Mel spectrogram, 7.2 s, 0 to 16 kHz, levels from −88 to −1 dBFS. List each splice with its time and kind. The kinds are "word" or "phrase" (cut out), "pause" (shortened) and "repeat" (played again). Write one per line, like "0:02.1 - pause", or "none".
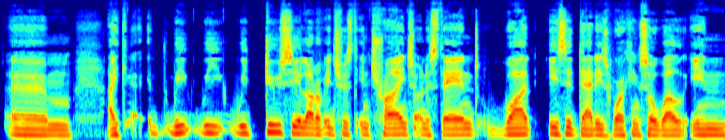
none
